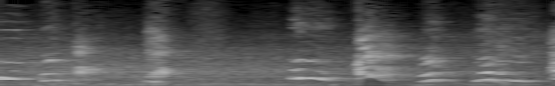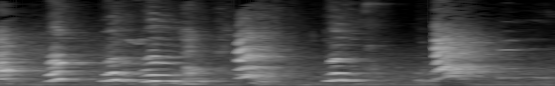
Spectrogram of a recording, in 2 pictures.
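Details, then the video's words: Shiba Inu puppies yelp and whine in quick succession, a dozen or so high, pitch-bending squeals tumbling over one another, each a short harmonic cry with a slightly falling tail, over a faint steady hum. "Chiots Shiba et bruitages"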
